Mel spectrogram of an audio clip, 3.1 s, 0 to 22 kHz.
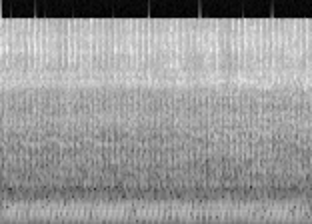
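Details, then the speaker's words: Polaris Sportsman 700 after teardown, engine service and HMF fuel controller installation: low, steady idle, even with no misses, ticks or surging; it runs lower and smoother than before. "It's definitely running lower. Oh, I like her. Sounds a little better now."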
